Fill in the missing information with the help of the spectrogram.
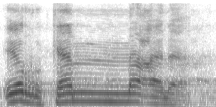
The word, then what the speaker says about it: اركب معنا: وكلمة اركب معنا ما تقلقلهاش وتنطق الميم لوحدها ولكن دخل الباء، ادغم الباء في الميم وقول كده اركب معنا، يا بني اركب معنا ولا تكن مع الكافرين.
